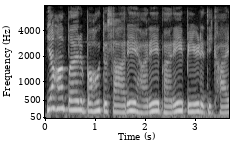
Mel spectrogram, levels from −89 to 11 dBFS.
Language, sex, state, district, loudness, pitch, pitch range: Hindi, female, Himachal Pradesh, Shimla, -15 LUFS, 210 Hz, 185-225 Hz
